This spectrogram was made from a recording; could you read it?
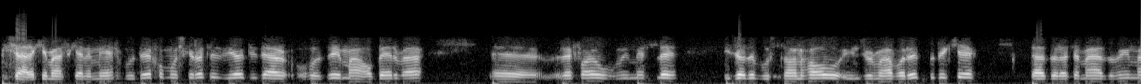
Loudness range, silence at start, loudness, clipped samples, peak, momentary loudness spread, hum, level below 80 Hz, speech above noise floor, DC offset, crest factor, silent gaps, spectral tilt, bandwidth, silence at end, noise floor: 2 LU; 0 s; -16 LUFS; under 0.1%; 0 dBFS; 8 LU; none; -46 dBFS; 31 dB; under 0.1%; 16 dB; none; -6 dB/octave; 7.8 kHz; 0 s; -46 dBFS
